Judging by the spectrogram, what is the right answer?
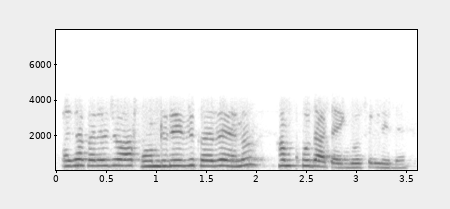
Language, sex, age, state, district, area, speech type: Urdu, female, 18-30, Uttar Pradesh, Ghaziabad, rural, conversation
